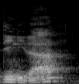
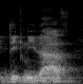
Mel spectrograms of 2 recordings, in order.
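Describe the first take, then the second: First: "dignidad" with the G left out; imitated mispronunciation. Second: "dignidad" with the G sounded before the N; correct Spanish pronunciation. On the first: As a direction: drop the G in "dignidad", di-ni-dad. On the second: Shown as a demonstration. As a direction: say the G in "dignidad", dig-ni-dad. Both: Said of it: "he forgot a G there as well".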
